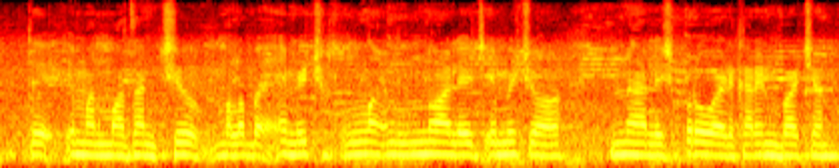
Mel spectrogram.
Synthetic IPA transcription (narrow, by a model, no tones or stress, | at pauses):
t̪eʔimɐnmɐd͡zɐnt͡ʃʰimɐt̪lɐbḛmit͡ʃʰnaːled͡ʒemit͡ʃʰu | naːled͡ʒpɾoʋaːjɖkɐɾeɳʈbɐt͡ʃʰɐn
